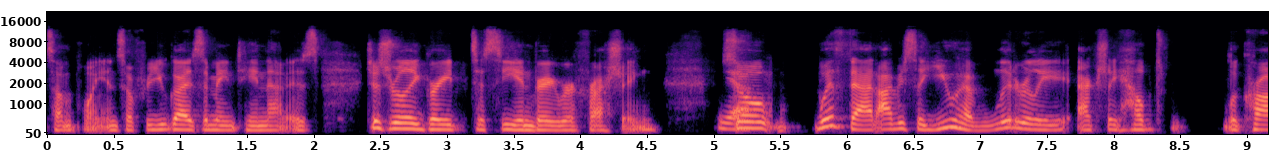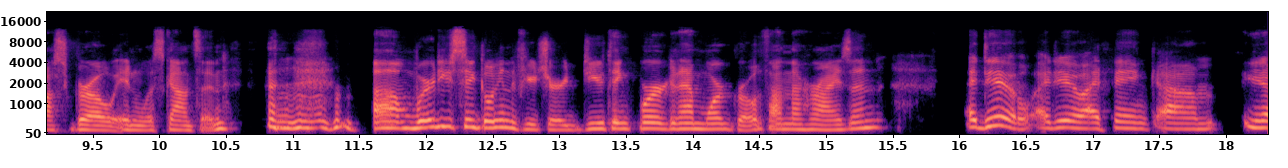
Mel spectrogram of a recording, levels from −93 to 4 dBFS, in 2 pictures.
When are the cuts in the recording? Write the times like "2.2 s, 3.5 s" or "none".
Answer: none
